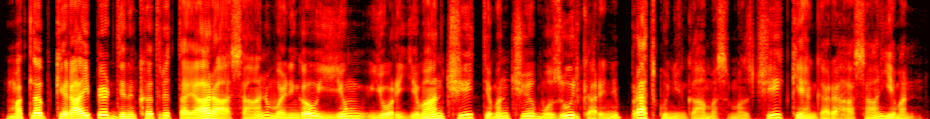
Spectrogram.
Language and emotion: Kashmiri, neutral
